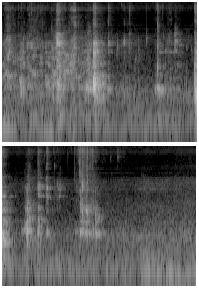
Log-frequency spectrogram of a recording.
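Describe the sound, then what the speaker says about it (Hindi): A spoon stirs dried fenugreek leaves, spices and chili into cold moong dal in a pot, giving soft wet squelches and scattered metallic clinks against the vessel, close and quiet with no talk. "अभी बस इनको अच्छे से मिक्स कर दूँगी।"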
